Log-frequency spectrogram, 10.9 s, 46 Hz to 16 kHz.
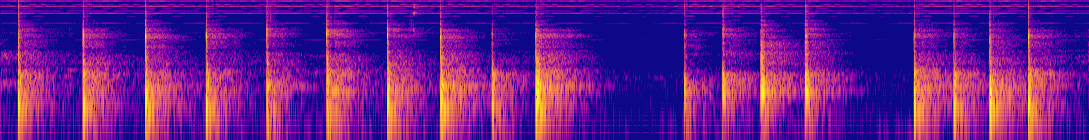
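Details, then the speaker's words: Knuckle taps along a Cerwin Vega AT12 speaker cabinet side: a few ring hollow where an internal brace has likely separated, causing the cabinet rattle, then solid again further along. "you can hear that little bit of you can hear that little bit of hollowness to it and almost kind of and then now it's solid again so i'm going to say it's good up here [Music] there's a good chance it's separated"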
